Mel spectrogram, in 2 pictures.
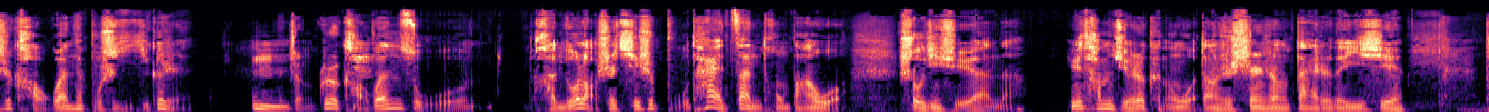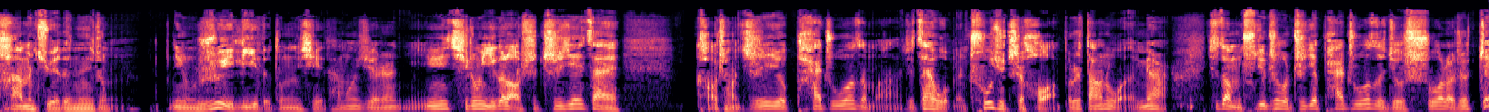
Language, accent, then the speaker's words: Chinese; Hegang, Heilongjiang, China; 鹤岗人，黑龙江。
